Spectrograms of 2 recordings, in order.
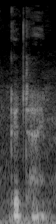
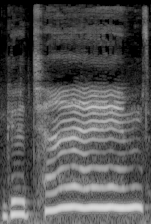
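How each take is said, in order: First: Very soft, understated remark; quiet aside. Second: Much higher, drawn-out repeat; playful high-pitched exclamation; high singsong. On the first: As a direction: let it drop softly, almost to yourself. Wry closing remark, then repeated. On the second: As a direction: lilt it up high, mock-cheerful. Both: Real, not acted.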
